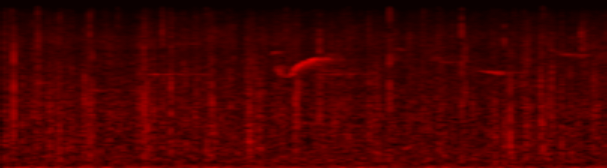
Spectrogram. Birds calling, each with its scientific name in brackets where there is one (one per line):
Iiwi (Drepanis coccinea)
